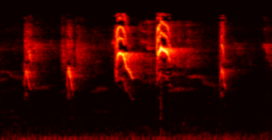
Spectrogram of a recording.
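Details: Javan bush lark calling to prompt a silent lark to sing: a few harsh, high, squeaky notes, two of them louder and drawn out, with gaps between, over a faint low hum.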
